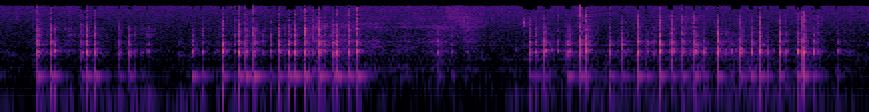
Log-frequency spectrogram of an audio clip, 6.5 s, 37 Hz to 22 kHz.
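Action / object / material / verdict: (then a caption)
tap / small leather-wrapped metal hip flask / metal / none. A small hollow metal hip flask with a brown leather wrap and a metal screw cap is held in both hands near the microphone and tapped and scratched with fingernails and fingertips. Quick, dry taps come in two dense bursts separated by a short pause, each ringing with a hollow, pitched resonance around 1.2 kHz over a lower hum near 270 Hz. Soft scratching and rustling fill the gaps between taps.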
